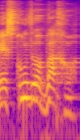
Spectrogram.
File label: Shield Low, Spanish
